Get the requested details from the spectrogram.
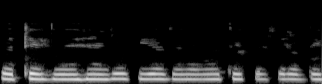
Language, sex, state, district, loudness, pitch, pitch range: Hindi, female, Bihar, Araria, -16 LUFS, 240 Hz, 235-245 Hz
